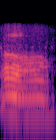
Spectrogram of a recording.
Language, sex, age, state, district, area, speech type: Maithili, male, 30-45, Bihar, Sitamarhi, urban, conversation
